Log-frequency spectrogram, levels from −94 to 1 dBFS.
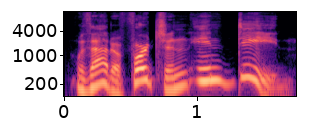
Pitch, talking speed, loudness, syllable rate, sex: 185 Hz, 140 wpm, -18 LUFS, 4.8 syllables/s, male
